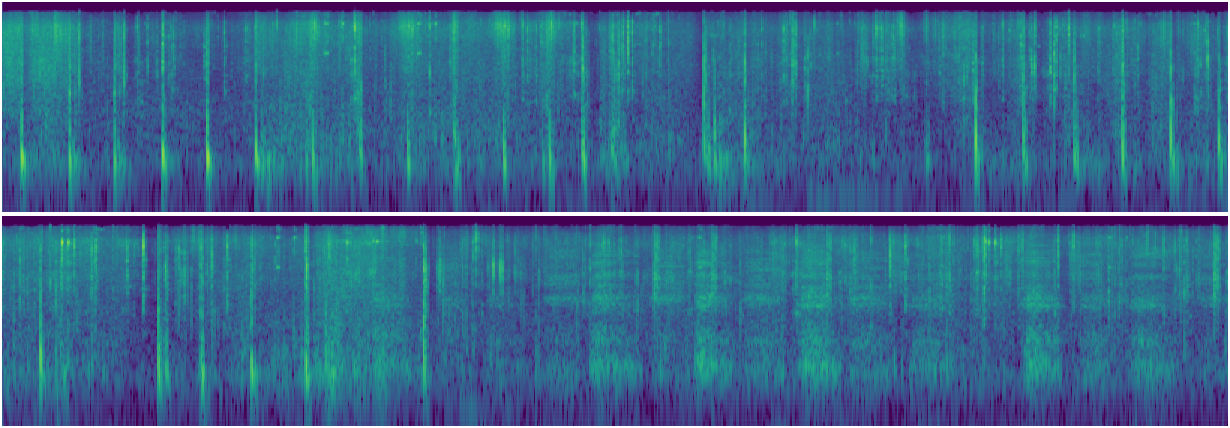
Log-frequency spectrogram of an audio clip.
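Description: Footsteps crunch quickly on gravel and hard ground.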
